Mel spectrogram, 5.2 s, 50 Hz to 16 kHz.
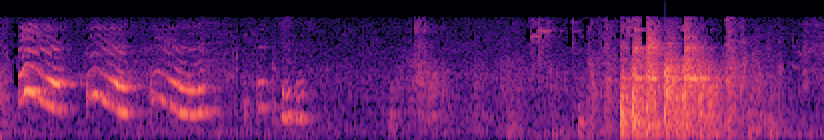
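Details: Four 4-week-old basenji puppies at play give high, falling whimpers and yips, followed by a harsher burst of noise.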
